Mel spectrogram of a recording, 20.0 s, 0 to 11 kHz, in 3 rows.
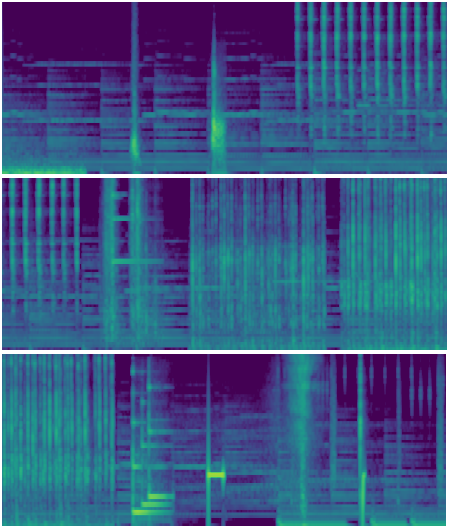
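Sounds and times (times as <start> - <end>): quiet background music: 0.5 - 19.0
computer keyboard typing: 4.4 - 7.8, 9.5 - 15.9
loud censor bleep: 16.5 - 16.7
short rising beeps: 16.5 - 16.7.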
